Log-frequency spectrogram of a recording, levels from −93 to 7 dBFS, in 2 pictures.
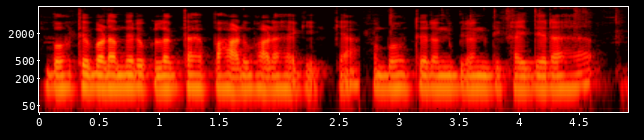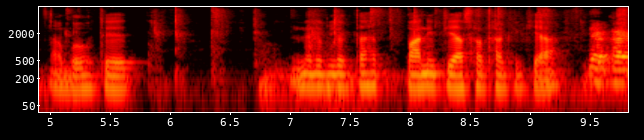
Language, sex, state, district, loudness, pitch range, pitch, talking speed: Hindi, male, Chhattisgarh, Balrampur, -40 LUFS, 120-130 Hz, 125 Hz, 175 wpm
